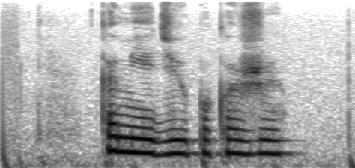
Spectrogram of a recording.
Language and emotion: Russian, neutral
